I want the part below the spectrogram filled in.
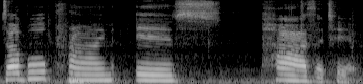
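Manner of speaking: very slow, with long gaps; writing aloud. Real, not acted. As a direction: stretch the words to match the pen. Teacher writing her sentence aloud.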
